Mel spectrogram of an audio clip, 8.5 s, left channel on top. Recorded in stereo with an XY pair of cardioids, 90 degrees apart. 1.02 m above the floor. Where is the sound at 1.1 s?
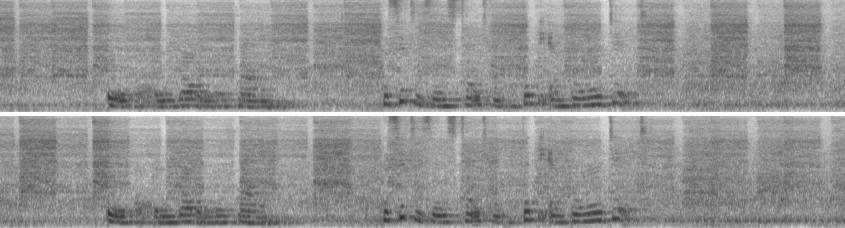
65° right, 3.5 m.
